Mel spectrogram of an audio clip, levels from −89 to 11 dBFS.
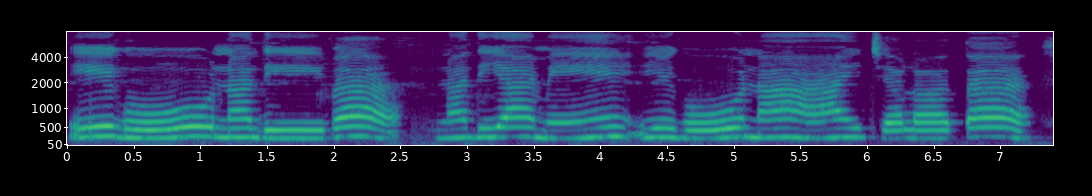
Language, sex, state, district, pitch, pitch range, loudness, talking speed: Bhojpuri, female, Uttar Pradesh, Deoria, 230 Hz, 215-245 Hz, -25 LUFS, 75 wpm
